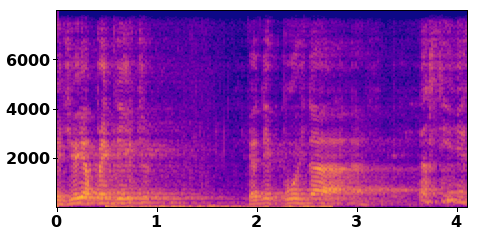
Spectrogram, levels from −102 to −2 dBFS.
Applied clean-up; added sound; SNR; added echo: none; Water / Splash, splatter; 6 dB; reverberation time 2.9 s.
